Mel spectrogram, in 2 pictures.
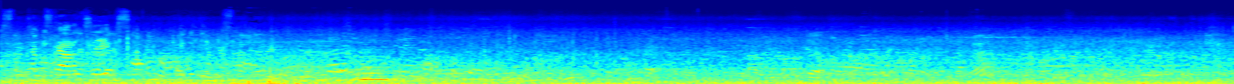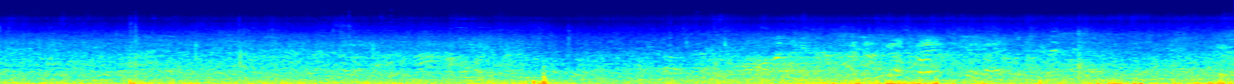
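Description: Outdoors, a crowd of people chatter in the distance.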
